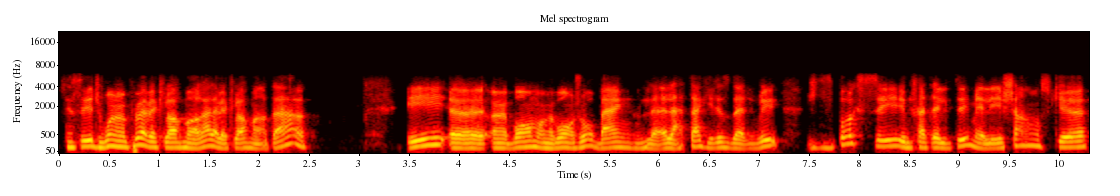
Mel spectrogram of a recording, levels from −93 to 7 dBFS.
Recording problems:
high frequencies cut off; noticeable; nothing above 5.5 kHz
garbled, watery; slightly

